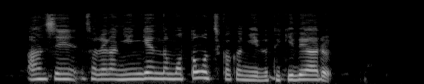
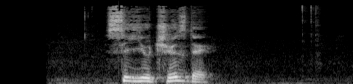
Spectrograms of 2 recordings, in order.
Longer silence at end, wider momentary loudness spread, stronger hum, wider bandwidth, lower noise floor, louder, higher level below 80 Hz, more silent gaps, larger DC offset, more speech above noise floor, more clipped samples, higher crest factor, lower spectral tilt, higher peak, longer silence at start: second, 0.95 s vs 1.45 s; second, 7 LU vs 15 LU; neither; second, 11.5 kHz vs 17 kHz; first, -71 dBFS vs -53 dBFS; second, -27 LUFS vs -12 LUFS; second, -74 dBFS vs -46 dBFS; neither; neither; first, 44 dB vs 40 dB; neither; about the same, 14 dB vs 18 dB; about the same, -4.5 dB/octave vs -4 dB/octave; second, -14 dBFS vs 0 dBFS; second, 0.3 s vs 1.1 s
